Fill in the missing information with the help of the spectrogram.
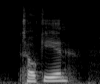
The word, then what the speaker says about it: Tolkien: It's Tolkien.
